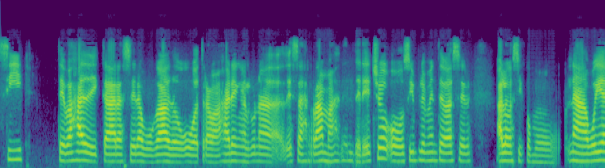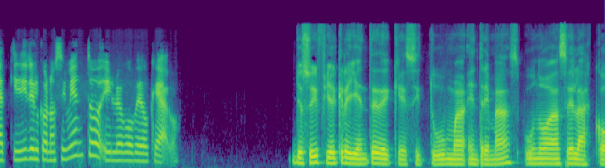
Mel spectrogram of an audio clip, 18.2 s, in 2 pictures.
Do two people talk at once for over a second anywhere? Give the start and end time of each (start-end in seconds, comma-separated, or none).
none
